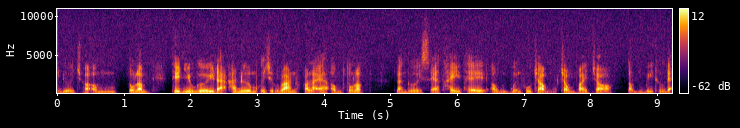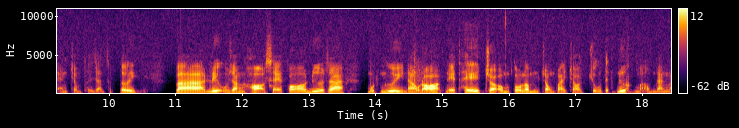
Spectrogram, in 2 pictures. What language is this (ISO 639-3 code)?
vie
